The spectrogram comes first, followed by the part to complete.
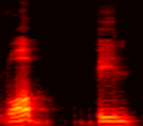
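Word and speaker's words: رب: Walhamdulillahi rabbil. Hold on to the ba. Rabb, raw full mouth.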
